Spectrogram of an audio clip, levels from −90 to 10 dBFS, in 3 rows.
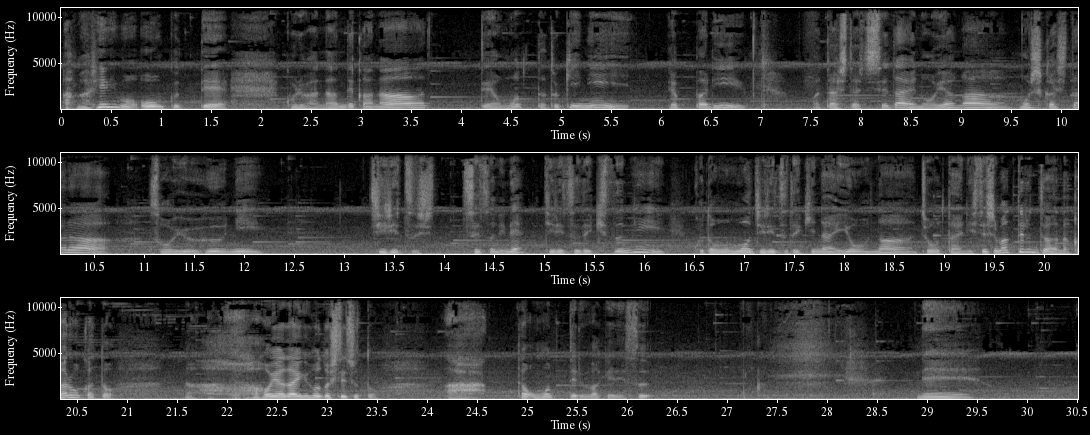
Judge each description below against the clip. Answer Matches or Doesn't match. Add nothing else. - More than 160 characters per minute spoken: Matches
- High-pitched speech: Doesn't match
